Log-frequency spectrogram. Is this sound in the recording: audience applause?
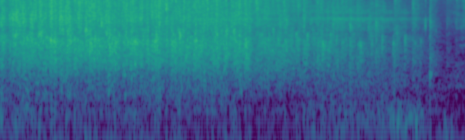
yes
